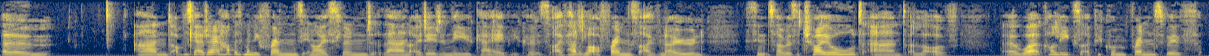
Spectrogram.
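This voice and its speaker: A young English vlogger speaks to her camera at a middling pitch, her talk relaxed and personal. She's chatty, pausing on frequent ums, restarting her sentences and laughing between thoughts.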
